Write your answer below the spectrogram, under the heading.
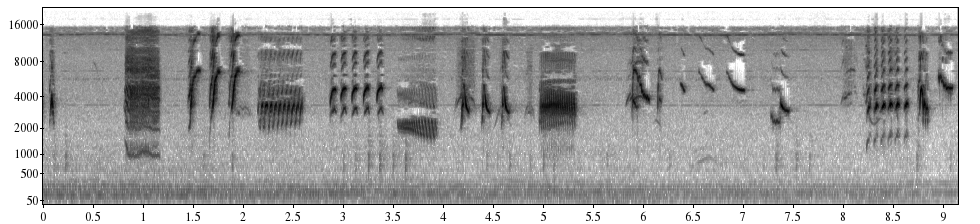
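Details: Asian pied starling in energetic 'isian tembakan' song: harsh broadband squawks, rapid ticking trills, a lower droning note and crisp high chirps, alternating with short silences over a steady low background hum.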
